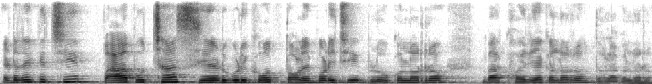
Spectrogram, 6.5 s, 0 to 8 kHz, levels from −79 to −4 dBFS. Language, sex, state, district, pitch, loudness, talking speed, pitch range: Odia, male, Odisha, Nuapada, 185 Hz, -15 LUFS, 145 wpm, 160-205 Hz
